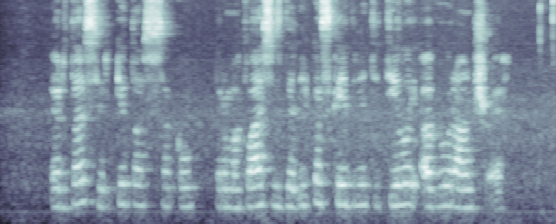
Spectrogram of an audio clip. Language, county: Lithuanian, Vilnius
